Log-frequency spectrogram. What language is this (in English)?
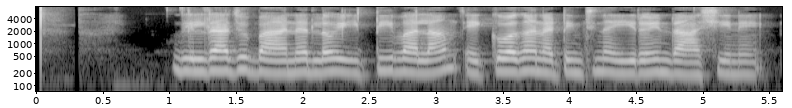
Telugu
